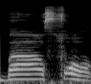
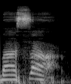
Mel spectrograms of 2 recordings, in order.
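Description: First: The first consonant is thick and heavy. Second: The first consonant is thin and light. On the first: The speaker calls it right. "Huruf suat tebal" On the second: The speaker calls it wrong.

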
